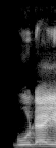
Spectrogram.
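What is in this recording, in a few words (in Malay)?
"budaya", Malay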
